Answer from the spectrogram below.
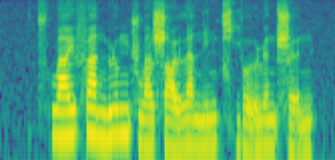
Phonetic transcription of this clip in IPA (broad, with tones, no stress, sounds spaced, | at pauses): t͡sʰ w a˧˥ ɪ̯ f a˥˩ n ɻ ʊ˥ ŋ ʂ w ä˧˥ ʂ ɑ̰˨˩ ʊ̯ l a˥˩ n i˧˥ n t͡ɕʰ j o̰˨˩ ʊ̯ ɻ ə˥ n ʂ ə̰˨˩˦ n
